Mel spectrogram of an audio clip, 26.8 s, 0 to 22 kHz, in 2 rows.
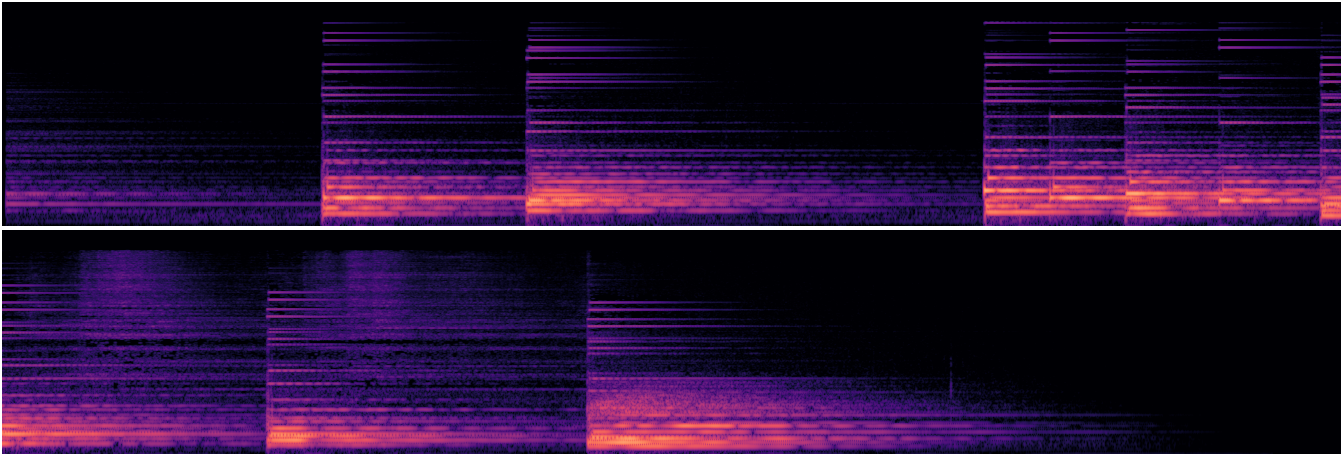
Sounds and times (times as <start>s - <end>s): New-age music: 0.0s - 9.0s, 9.8s - 23.3s.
